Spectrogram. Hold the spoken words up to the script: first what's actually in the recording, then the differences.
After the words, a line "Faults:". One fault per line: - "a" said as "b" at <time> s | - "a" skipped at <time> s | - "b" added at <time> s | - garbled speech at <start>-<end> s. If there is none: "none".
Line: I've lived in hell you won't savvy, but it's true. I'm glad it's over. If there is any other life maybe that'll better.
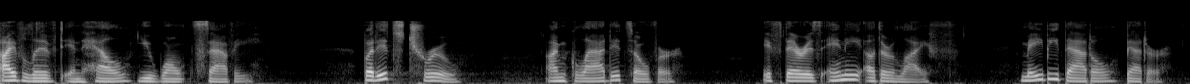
I've lived in hell you won't savvy, but it's true. I'm glad it's over. If there is any other life maybe that'll better.
Faults:
none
